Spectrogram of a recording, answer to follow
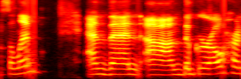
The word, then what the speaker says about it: Salim: Our son's name is Salim, Salem. His name is Michael Salim. So Salim means peace. It's like Jerusalem. But we just call him Salim.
